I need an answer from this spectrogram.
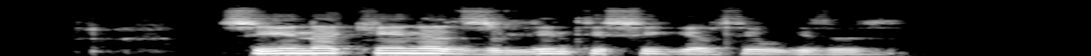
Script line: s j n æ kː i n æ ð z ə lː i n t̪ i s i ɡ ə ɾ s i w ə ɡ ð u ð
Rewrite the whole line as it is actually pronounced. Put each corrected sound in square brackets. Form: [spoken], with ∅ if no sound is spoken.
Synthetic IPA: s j n æ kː i n æ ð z ə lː i n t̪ i s i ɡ ə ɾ [θ] i w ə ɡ ð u ð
